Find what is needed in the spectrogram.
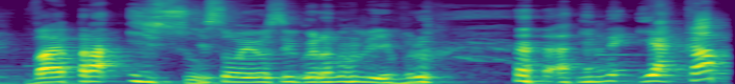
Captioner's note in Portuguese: risos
